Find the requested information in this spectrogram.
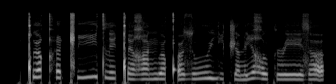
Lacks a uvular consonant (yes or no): no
